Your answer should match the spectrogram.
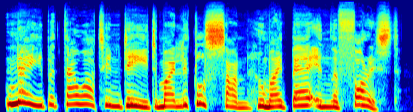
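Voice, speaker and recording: Man as a high, imploring beggar mother. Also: animated, a little slow, dry recording, studio quality. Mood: pleading. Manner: imploring, archaic storybook speech. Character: pleading, sorrowful poor beggar woman, a loving mother.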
